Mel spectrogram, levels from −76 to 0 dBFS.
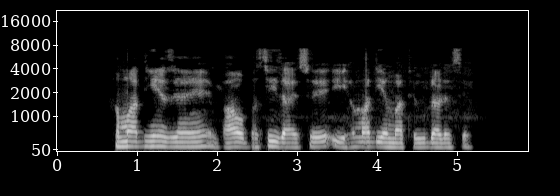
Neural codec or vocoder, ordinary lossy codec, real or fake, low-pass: codec, 16 kHz, 16 kbps, FreqCodec, smaller model; AAC, 48 kbps; fake; 7.2 kHz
